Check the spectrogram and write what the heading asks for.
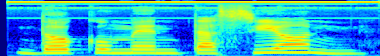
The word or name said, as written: documentacion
